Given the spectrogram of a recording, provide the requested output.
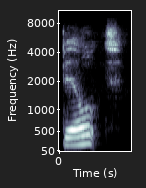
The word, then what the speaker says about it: built: Now, do you hear the word built? Say I in the middle, built.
